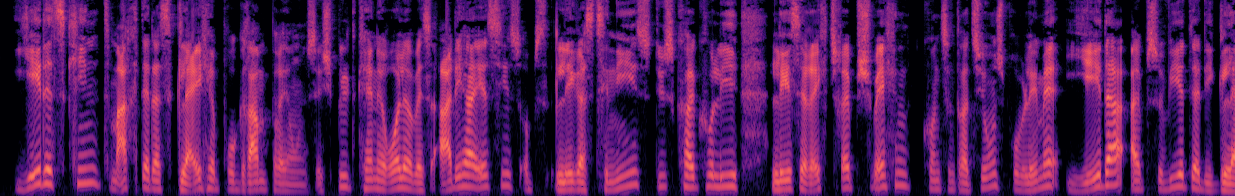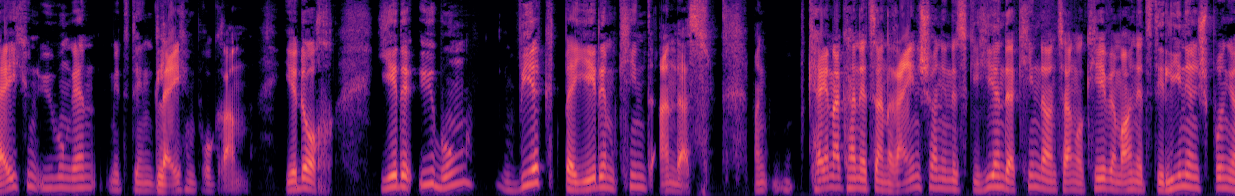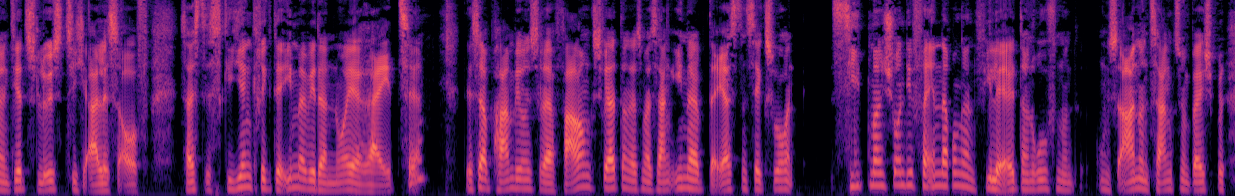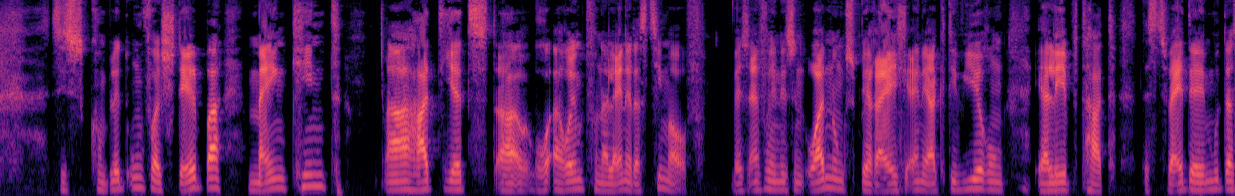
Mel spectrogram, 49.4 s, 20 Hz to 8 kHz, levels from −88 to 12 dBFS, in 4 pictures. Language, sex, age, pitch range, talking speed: German, male, 20-39, 120-160 Hz, 160 wpm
